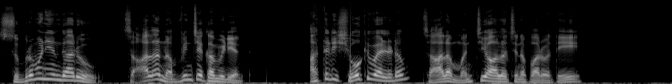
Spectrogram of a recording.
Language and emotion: Telugu, happy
